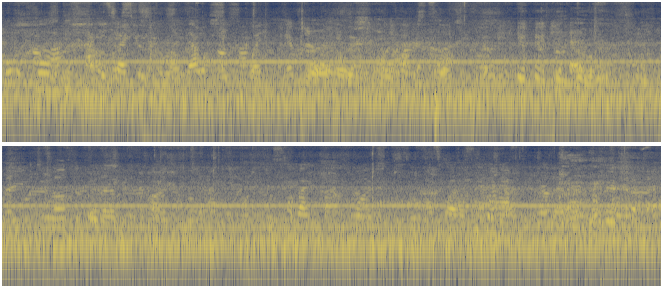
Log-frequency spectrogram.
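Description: A jet airliner's engines hum steadily as the plane taxis.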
